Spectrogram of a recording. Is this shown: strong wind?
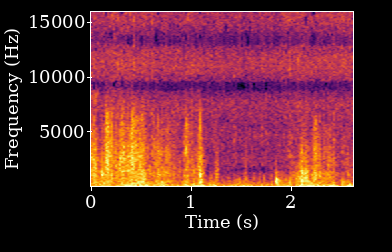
yes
